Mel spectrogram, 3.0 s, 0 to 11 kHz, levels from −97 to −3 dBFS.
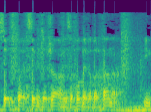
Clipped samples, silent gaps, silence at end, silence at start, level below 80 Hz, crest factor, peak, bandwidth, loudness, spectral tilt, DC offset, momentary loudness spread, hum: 0.2%; none; 0 s; 0 s; -22 dBFS; 12 dB; 0 dBFS; 7.6 kHz; -13 LUFS; -5.5 dB/octave; under 0.1%; 4 LU; none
